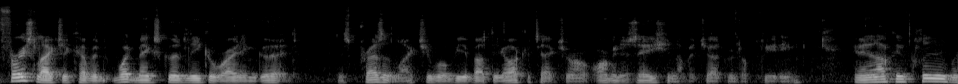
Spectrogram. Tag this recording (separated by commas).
Speech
